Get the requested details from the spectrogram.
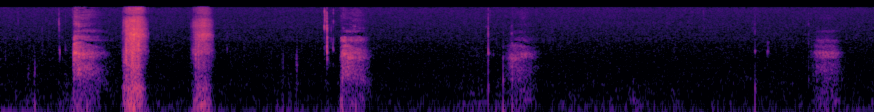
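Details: Female person giving a series of loud, explosive, powerful uncovered sneezes, with softer breaths and sniffs between them: repeated sneezing.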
